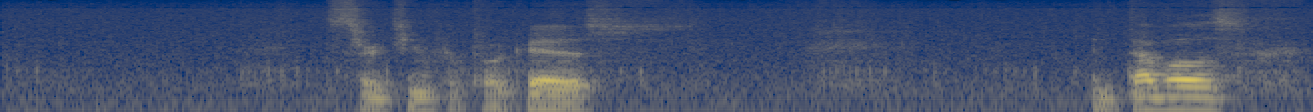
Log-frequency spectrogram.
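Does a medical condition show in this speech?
Yes: cerebral palsy; affects gait and walking.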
